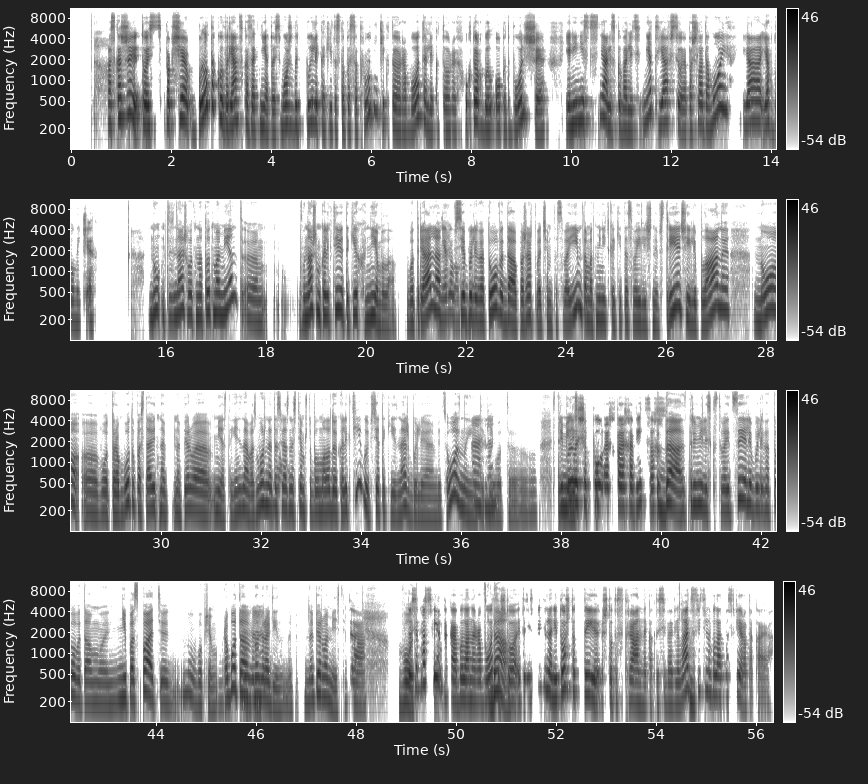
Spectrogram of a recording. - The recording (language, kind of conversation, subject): Russian, podcast, Как ты находишь баланс между работой и домом?
- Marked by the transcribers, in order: tapping; background speech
